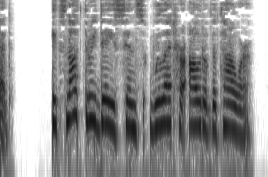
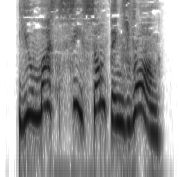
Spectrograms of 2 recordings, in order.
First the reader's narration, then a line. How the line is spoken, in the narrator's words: I said to him furiously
